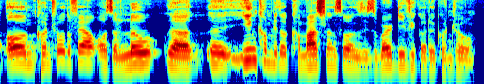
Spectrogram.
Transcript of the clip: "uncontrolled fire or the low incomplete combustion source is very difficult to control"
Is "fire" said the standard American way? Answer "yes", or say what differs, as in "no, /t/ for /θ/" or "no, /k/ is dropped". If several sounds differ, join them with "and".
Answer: no, /l/ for /ɹ/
